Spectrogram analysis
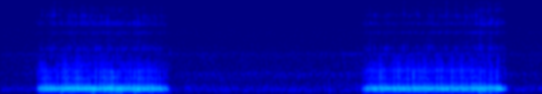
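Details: A man snoring very loudly during sleep: two long, loud, rattling snores separated by quiet pauses.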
